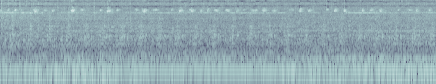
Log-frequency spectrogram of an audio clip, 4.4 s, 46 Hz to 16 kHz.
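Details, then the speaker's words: Chevrolet TrailBlazer SS V8 warming up at idle, first drive after purchase: steady idle with light, quick tapping up top and a slight belt squeak; owner unsure whether a lifter is ticking. "has a little bit of a squeak in the belt sounds like there's a little tappy tap up here i don't know if the lifter is getting more but"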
